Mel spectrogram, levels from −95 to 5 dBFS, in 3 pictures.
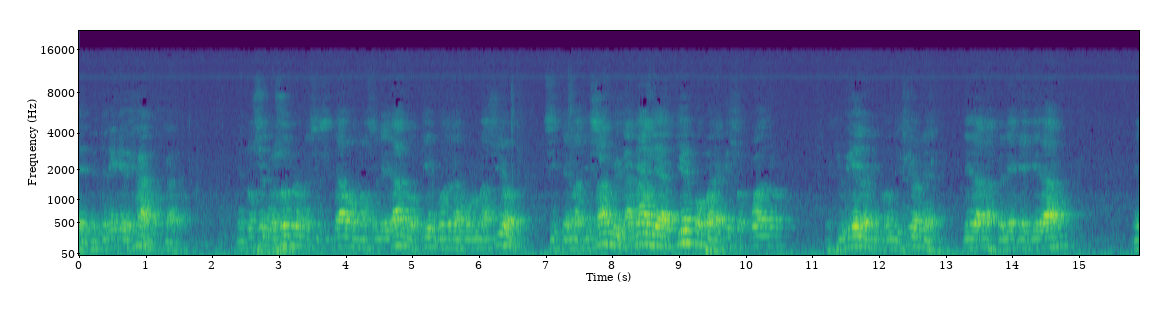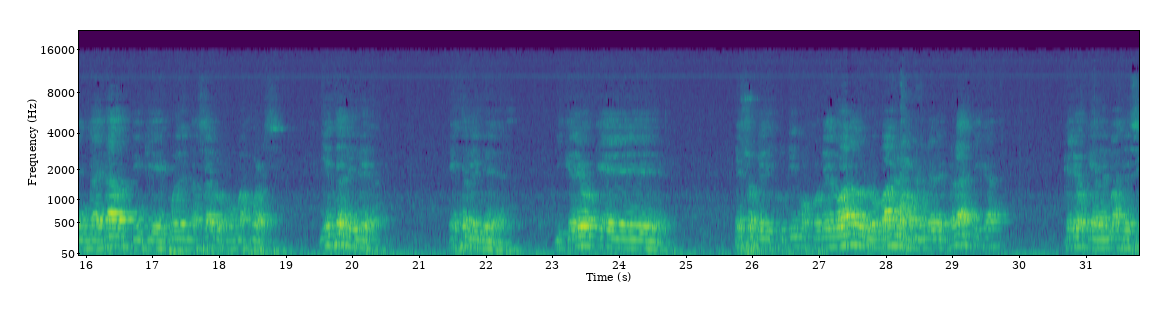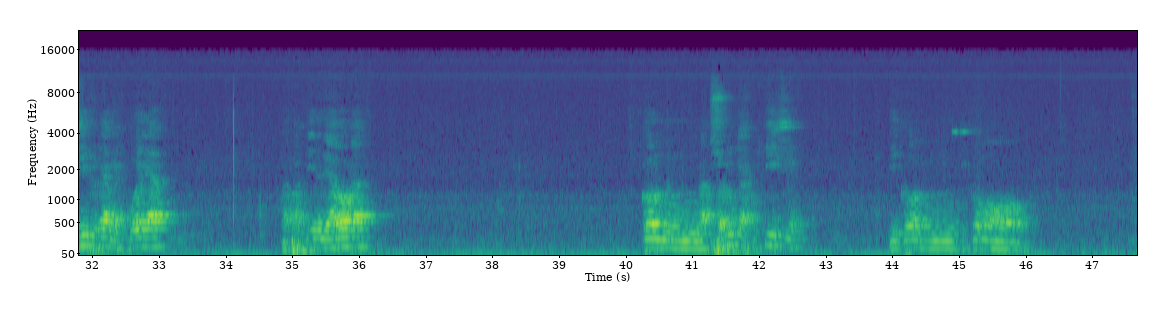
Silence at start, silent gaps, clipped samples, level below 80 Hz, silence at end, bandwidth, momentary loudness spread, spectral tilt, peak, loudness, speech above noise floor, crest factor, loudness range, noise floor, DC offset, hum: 0 s; none; under 0.1%; -40 dBFS; 0 s; 16 kHz; 19 LU; -7 dB/octave; -2 dBFS; -21 LUFS; 26 dB; 20 dB; 7 LU; -46 dBFS; under 0.1%; none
